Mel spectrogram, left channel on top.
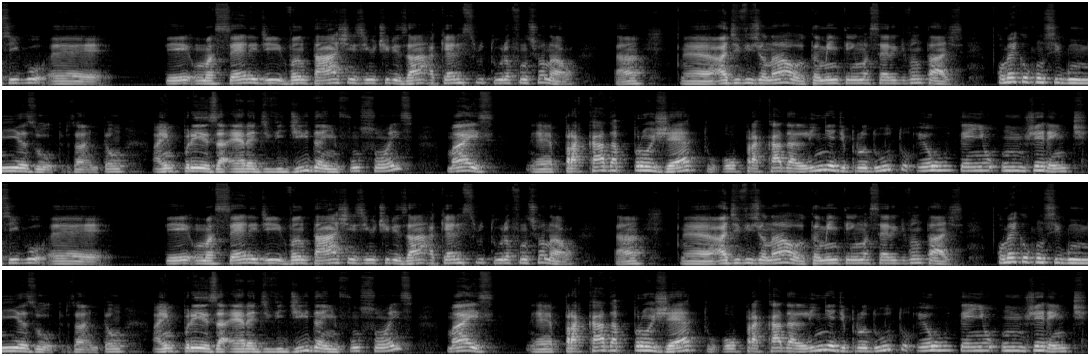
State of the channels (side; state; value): both; identical; correlation 1.00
